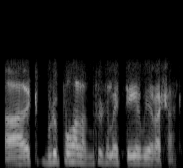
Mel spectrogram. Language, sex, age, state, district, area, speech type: Kashmiri, male, 45-60, Jammu and Kashmir, Bandipora, rural, conversation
